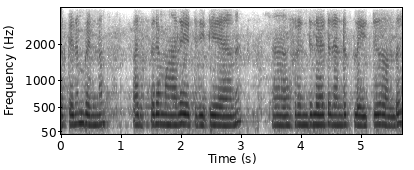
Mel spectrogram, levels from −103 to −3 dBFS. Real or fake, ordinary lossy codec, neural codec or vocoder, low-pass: real; Opus, 16 kbps; none; 3.6 kHz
